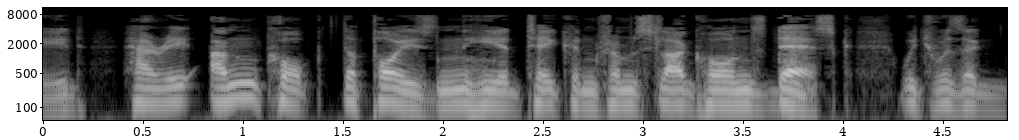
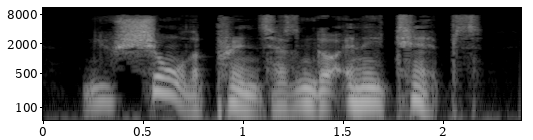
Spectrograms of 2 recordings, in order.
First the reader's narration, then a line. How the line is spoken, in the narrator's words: Ron muttered to Harry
